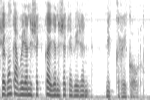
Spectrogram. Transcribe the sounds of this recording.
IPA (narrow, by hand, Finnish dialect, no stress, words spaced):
se kuŋ kɑjːɑːnisːɑ kɑjːɑːnisːɑ kæʋi sen nikːɑrikoˑulun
